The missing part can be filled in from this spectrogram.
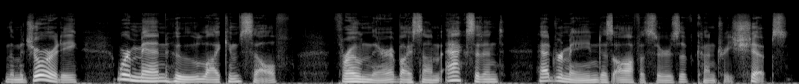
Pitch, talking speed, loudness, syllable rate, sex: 120 Hz, 145 wpm, -19 LUFS, 4.8 syllables/s, male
